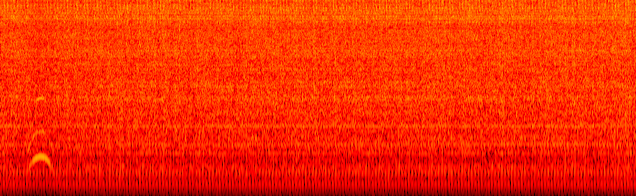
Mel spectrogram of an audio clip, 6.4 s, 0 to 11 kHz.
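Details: Small single-cylinder tiller engine idling in neutral after about 20 years sitting, once fuel was added; steady, even idle with no misses or knocks, running cleanly: normal idle.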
